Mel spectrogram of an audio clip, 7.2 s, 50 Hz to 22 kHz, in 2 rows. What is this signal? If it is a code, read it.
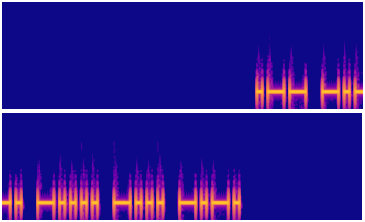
Morse code, heard as a keyed tone, about 22 wpm, 700 Hz. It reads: WC6BC
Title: USA Call Signs - 5 Characters - Repeated 3x - 22wpm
